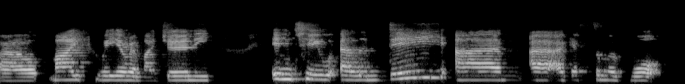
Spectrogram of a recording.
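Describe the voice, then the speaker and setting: This woman speaks with a northeast England accent at a medium pitch and with lively intonation. The sound is dry and close, with no echo. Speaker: learning and development director. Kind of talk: career talk at online event. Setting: video call from home.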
